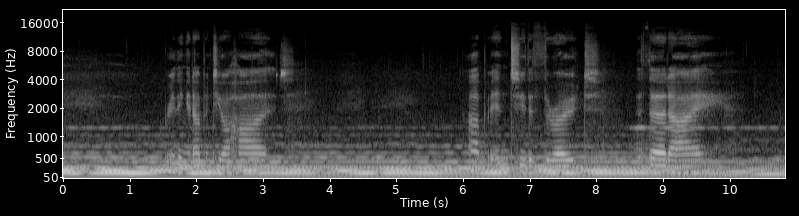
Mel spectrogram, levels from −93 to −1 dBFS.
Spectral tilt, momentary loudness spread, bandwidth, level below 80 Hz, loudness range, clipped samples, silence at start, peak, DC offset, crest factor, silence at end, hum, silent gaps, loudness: -7 dB/octave; 6 LU; 12 kHz; -48 dBFS; 2 LU; under 0.1%; 0 s; -18 dBFS; under 0.1%; 12 dB; 0 s; none; none; -31 LUFS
